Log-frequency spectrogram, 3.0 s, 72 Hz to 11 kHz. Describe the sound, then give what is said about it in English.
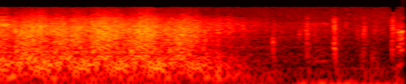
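Gunfire from an M1 rifle in a wartime clash with a German soldier: a loud, dense roar of shots for about two seconds, then a few sharper separate cracks as it thins out. “They heard the shots.”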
